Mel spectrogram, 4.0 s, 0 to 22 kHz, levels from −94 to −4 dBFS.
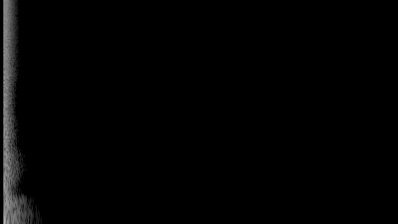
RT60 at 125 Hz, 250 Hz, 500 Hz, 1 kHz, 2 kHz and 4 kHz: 0.50, 0.40, 0.25, 0.25, 0.20, 0.15 seconds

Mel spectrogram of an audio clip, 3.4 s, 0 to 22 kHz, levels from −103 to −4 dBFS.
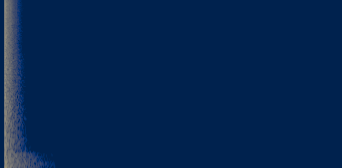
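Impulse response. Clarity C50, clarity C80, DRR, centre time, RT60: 14.0 dB, 23.0 dB, −6.5 dB, 12 ms, 0.30 s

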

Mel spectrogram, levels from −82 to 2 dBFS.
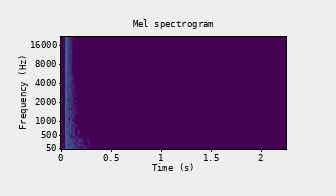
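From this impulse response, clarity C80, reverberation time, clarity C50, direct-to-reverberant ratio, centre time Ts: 20.0 dB, 0.40 s, 15.0 dB, 3.5 dB, 7 ms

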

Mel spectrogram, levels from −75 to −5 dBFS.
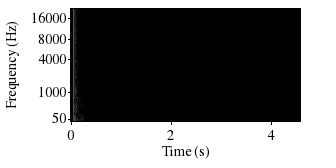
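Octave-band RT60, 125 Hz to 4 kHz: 1.3, 1.1, 0.80, 0.55, 0.45, 0.40 seconds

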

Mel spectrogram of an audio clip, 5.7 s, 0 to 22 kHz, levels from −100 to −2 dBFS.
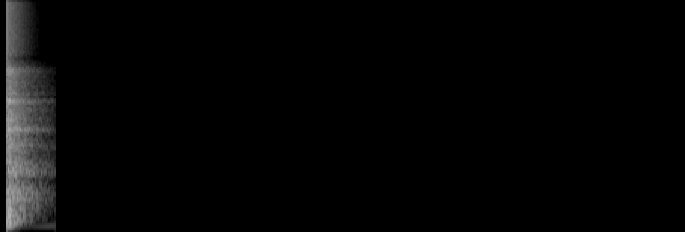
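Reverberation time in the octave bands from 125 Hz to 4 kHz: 0.60, 0.40, 0.55, 0.60, 0.60, 0.55 seconds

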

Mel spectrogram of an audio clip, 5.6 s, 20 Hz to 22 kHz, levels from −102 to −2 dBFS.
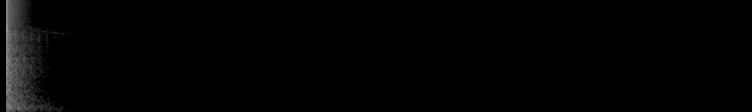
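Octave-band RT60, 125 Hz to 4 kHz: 0.75, 0.60, 0.45, 0.40, 0.45, 0.50 seconds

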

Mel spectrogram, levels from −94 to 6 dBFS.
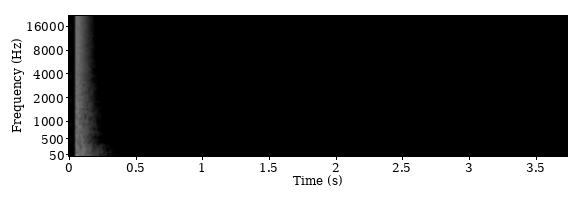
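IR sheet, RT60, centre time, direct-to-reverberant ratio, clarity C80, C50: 0.25 s, 16 ms, −5.5 dB, 19.5 dB, 12.5 dB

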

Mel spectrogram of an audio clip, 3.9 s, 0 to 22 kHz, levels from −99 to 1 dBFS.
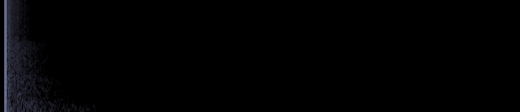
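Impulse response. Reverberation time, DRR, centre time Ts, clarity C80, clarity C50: non-exponential decay, 11.5 dB, 2 ms, 23.5 dB, 22.0 dB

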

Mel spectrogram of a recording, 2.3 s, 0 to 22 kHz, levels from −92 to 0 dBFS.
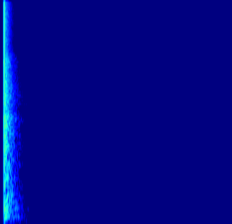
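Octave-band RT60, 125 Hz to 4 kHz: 0.40, 0.40, 0.30, 0.30, 0.30, 0.30 seconds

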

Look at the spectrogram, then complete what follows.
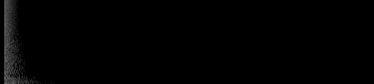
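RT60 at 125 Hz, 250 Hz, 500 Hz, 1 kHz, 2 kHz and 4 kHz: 1.1, 0.75, 0.60, 0.50, 0.40, 0.35 seconds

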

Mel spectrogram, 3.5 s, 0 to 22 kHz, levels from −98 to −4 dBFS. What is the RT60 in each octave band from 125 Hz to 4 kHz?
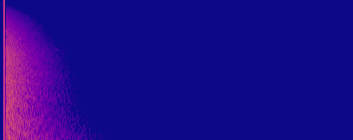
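1.2, 1.1, 1.0, 0.90, 0.85, 0.85 seconds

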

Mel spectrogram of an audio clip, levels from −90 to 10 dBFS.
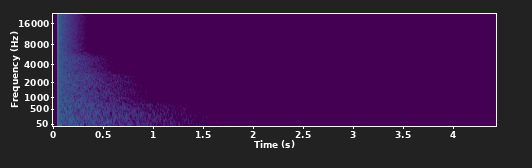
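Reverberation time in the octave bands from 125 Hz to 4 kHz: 3.2, 2.9, 2.8, 2.0, 1.7, 1.2 seconds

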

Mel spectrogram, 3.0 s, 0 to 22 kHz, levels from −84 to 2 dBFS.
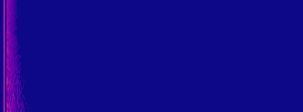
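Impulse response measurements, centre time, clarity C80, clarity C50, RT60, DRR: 24 ms, 11.5 dB, 6.5 dB, 0.40 s, 1.0 dB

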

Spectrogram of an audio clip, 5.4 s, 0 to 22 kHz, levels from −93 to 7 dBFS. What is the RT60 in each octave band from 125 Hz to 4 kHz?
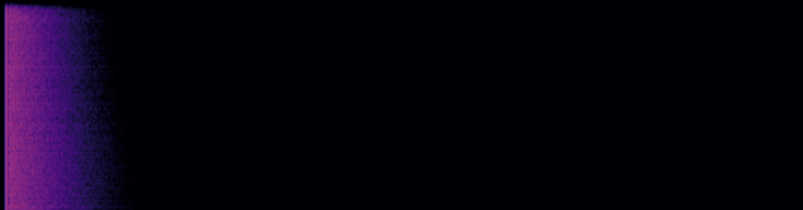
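1.2, 1.2, 1.2, 1.2, 1.2, 1.2 seconds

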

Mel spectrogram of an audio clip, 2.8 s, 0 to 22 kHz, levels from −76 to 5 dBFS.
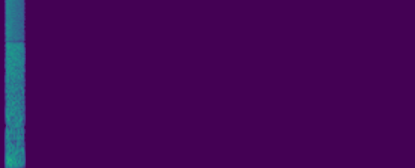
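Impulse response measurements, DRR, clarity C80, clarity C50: −15.5 dB, 6.5 dB, 1.5 dB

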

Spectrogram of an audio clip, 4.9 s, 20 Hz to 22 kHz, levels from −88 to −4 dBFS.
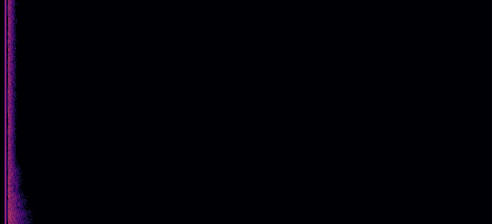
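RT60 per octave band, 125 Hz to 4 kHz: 0.45, 0.40, 0.45, 0.40, 0.35, 0.25 seconds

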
